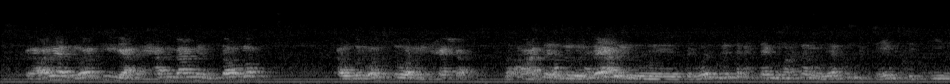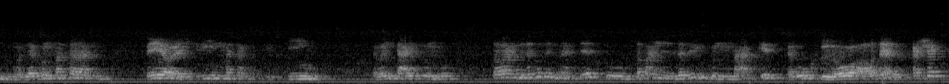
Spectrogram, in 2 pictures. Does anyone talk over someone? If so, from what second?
5.2 s

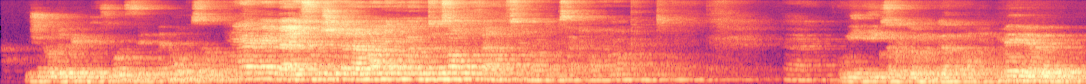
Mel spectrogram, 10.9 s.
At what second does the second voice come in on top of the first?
none

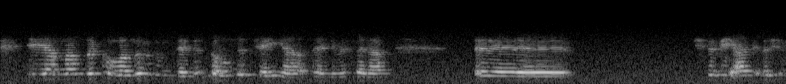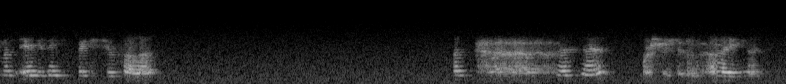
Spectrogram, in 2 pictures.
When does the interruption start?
none

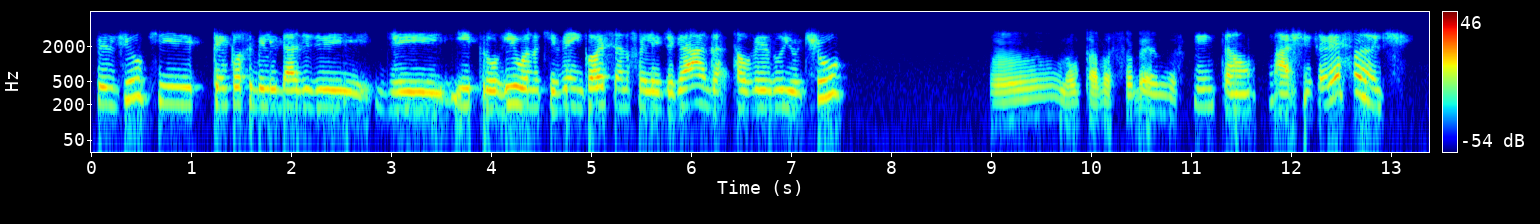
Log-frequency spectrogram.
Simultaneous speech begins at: none

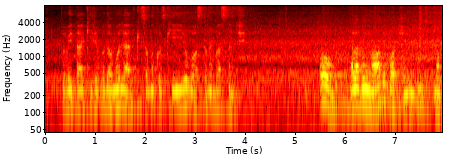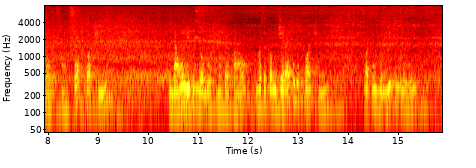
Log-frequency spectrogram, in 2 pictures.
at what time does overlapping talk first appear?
none

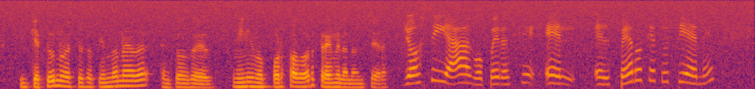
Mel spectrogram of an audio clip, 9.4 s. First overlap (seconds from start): none

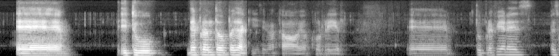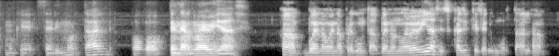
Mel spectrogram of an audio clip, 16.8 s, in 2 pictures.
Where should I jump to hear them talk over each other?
none

